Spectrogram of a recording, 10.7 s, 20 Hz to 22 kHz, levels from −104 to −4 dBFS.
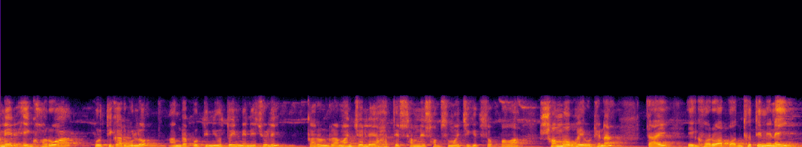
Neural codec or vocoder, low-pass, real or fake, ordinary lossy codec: none; 7.2 kHz; real; Opus, 32 kbps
